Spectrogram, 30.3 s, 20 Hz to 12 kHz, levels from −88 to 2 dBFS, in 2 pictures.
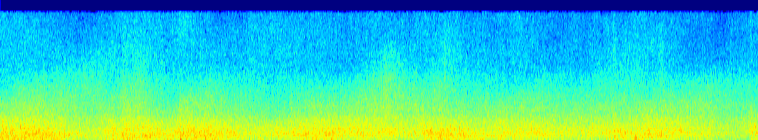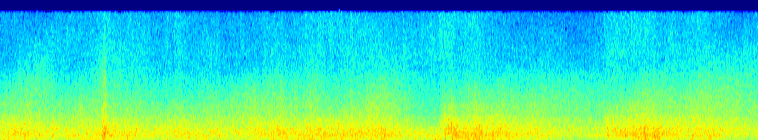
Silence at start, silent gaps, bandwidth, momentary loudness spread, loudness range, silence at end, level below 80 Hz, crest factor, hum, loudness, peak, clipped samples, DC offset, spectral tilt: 0 s; none; 11.5 kHz; 5 LU; 2 LU; 0 s; -54 dBFS; 20 dB; none; -24 LUFS; -4 dBFS; under 0.1%; under 0.1%; -4 dB/octave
